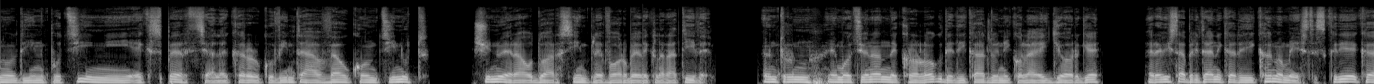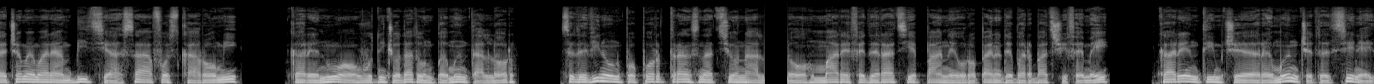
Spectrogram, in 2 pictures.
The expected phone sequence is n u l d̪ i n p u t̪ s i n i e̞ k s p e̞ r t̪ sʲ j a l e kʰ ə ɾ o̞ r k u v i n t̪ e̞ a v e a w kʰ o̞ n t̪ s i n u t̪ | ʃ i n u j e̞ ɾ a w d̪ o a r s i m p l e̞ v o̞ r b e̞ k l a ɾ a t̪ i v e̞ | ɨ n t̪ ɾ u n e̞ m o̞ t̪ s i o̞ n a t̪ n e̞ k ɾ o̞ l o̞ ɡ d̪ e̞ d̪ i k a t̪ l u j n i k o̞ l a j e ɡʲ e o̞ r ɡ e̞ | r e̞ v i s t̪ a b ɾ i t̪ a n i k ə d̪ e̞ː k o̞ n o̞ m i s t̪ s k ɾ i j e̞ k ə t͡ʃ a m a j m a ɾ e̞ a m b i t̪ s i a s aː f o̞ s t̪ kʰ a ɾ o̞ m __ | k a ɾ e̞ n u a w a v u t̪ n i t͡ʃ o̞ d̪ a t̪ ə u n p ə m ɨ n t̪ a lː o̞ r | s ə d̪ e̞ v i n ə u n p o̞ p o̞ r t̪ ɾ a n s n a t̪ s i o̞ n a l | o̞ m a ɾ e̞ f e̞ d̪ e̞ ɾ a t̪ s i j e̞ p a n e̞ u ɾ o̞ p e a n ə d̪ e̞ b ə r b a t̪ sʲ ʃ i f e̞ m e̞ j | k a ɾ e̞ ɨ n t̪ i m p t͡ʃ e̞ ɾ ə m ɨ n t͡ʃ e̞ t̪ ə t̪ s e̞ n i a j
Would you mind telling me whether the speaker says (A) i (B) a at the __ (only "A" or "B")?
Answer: A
